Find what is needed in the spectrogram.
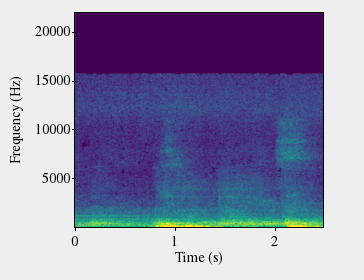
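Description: Soundtrack of a video artwork: a low rumble swells briefly about a second in, over a faint steady hum.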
